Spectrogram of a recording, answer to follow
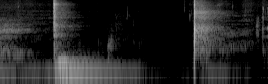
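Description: Two sharp clicks about a second apart, the first louder with a low thump fading under it.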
